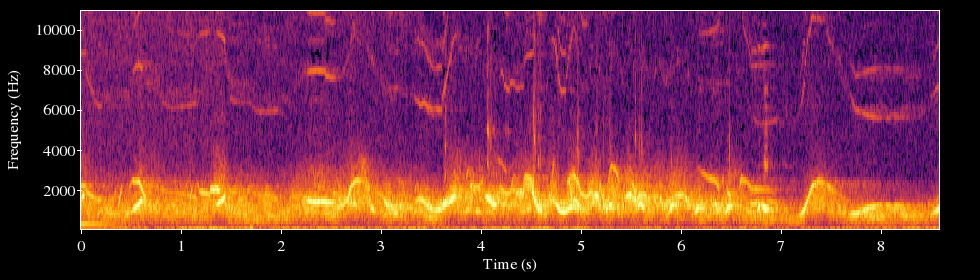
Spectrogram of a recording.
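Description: A dense layer of quick chirping calls, each rising and falling in pitch, like a frog chorus or jungle-night sound effect. It is laid under the last low notes of a hip-hop beat, which stop just after the start, with one soft low thump about two seconds in.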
